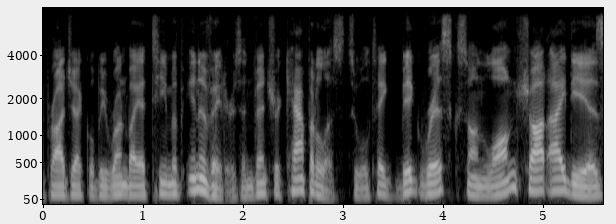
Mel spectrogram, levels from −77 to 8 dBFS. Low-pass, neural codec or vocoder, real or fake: 7.2 kHz; none; real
